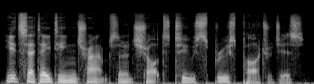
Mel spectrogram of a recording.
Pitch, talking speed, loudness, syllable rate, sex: 95 Hz, 210 wpm, -19 LUFS, 5.0 syllables/s, male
